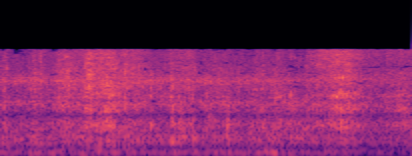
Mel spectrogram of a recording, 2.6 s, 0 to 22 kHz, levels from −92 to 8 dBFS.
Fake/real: real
